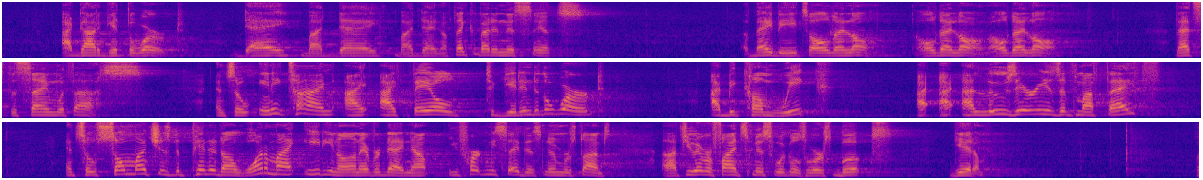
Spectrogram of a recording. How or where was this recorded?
live audience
